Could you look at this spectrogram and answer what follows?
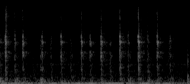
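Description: A loose computer keyboard part is wiggled back and forth, giving a quick, even series of faint plastic clicks and rattles close by, about ten in under two seconds.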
